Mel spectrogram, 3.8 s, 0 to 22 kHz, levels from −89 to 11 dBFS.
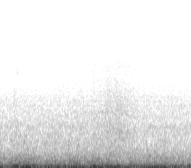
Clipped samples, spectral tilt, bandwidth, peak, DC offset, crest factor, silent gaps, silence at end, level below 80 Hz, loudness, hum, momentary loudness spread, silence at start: under 0.1%; -11 dB/octave; 1.4 kHz; -10 dBFS; under 0.1%; 12 dB; none; 0 s; -24 dBFS; -31 LUFS; none; 6 LU; 0 s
